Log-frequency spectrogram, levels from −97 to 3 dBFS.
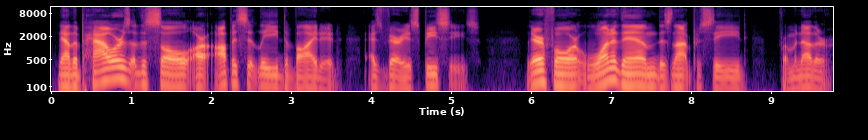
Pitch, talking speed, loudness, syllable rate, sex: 100 Hz, 130 wpm, -21 LUFS, 4.5 syllables/s, male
